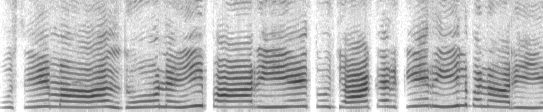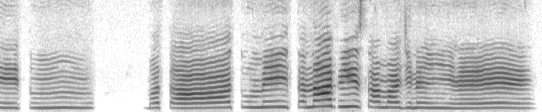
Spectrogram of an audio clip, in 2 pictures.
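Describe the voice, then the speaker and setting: Lady voicing a whiny old cartoon mother-in-law, super high and bright, drawls slow. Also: steady tone, a little hiss or hum, heavily acted. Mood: nagging. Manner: scolding, shrill. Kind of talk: comic cartoon dub.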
